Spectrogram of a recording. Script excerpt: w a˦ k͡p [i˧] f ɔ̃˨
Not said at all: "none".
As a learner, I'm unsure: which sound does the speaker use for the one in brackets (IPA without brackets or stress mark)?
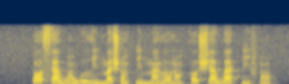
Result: i˧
